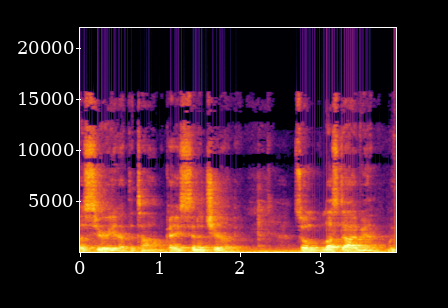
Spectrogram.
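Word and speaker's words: Sennacherib: one is sent a cherub and i say sent a cherub and since i'm reading the lesson what i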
